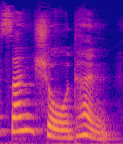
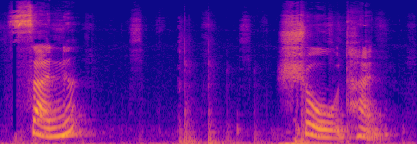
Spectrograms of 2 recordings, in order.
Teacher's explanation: अनुस्वार की जगह न की ध्वनि आ रही है। संन शोधन। यह क्योंकि आधा अनुस्वार है।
